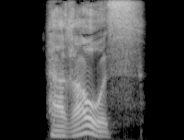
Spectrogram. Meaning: A prefix, conveying a movement out of something (in direction towards the speaker)
- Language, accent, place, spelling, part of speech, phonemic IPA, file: German, Germany, Berlin, heraus-, prefix, /hɛˈʁaʊ̯s/, De-heraus-.ogg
